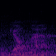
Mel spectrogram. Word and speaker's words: Gell-Mann: Gell-Mann, how do you pronounce it? That's right, Gell-Mann.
